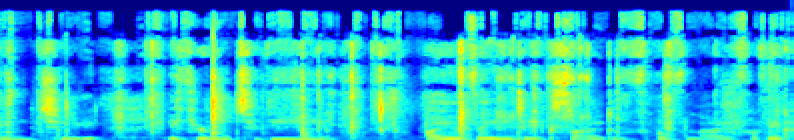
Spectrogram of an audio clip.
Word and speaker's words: Ayurvedic: Essential oils is quite good for you to get into if you're into the Ayurvedic side of life. I think I said it right, Ayurvedic.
